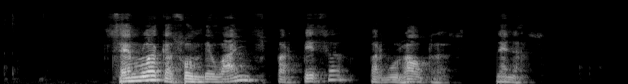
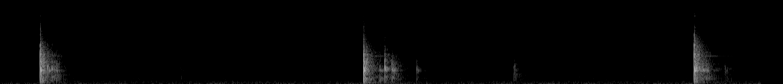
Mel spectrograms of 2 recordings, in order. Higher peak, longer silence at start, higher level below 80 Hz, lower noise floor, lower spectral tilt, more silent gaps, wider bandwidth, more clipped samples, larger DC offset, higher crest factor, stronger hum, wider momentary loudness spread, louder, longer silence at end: first, 0 dBFS vs -10 dBFS; first, 1.1 s vs 0.4 s; first, -48 dBFS vs -68 dBFS; about the same, -71 dBFS vs -71 dBFS; about the same, -7 dB/octave vs -6 dB/octave; neither; second, 11.5 kHz vs 15.5 kHz; neither; neither; second, 22 dB vs 32 dB; neither; first, 20 LU vs 14 LU; first, -21 LUFS vs -35 LUFS; first, 1.05 s vs 0.7 s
